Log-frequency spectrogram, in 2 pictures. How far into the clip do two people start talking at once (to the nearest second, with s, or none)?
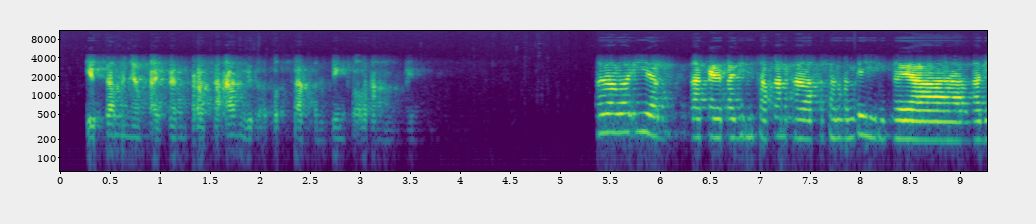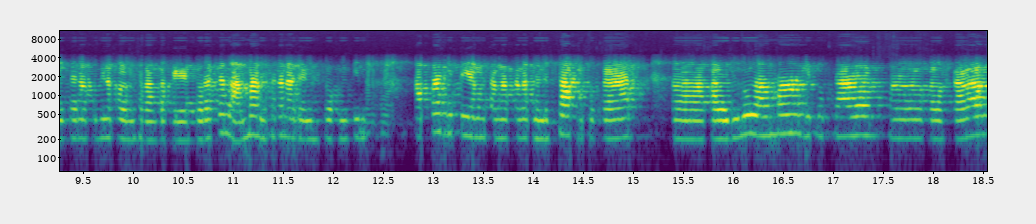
none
